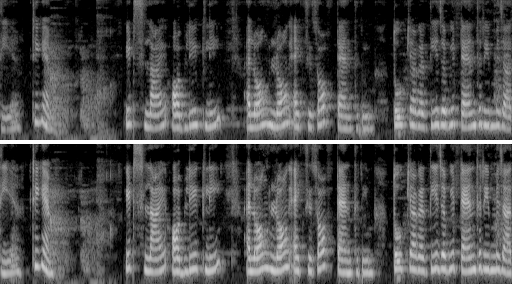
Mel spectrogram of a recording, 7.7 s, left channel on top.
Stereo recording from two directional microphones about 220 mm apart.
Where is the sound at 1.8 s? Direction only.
25° right (ahead or behind).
